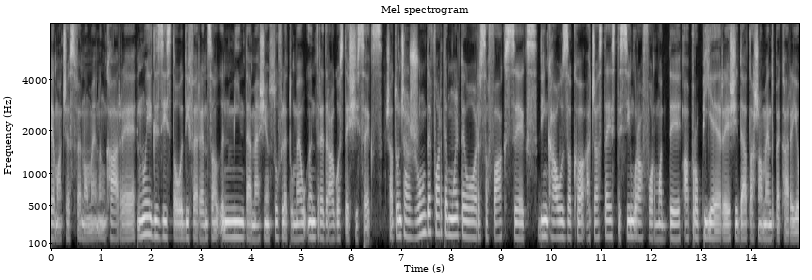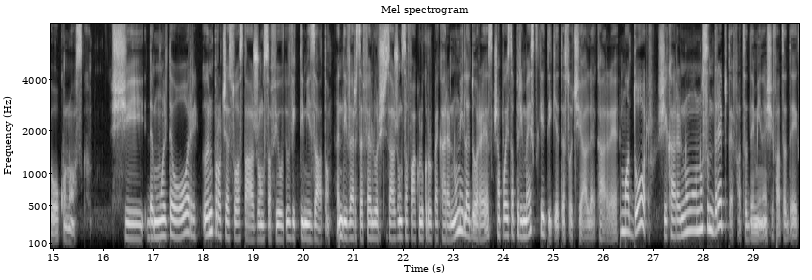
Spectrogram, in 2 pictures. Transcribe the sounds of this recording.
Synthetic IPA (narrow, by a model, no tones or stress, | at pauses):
ema̰t͡ʃe̞st̪fe̞̰no̞̰me̞̰nɨ̰ŋkʰaɾe̞̰nue̞ɡzist̪əo̞d̪ife̞̰ɾʔe̞nt̪sə̰ʔɨ̰nmint̪eamaʃiɨnsufle̞t̪ume̞wʔɨnt̪ɾe̞d̪ɾaɡo̞st̪e̞ʃise̞̰ksʃiat̪unt͡ʃʲaʒuŋɡ̚d̪e̞foart̪e̞mult̪e̞o̞rʲsəfakse̞ksd̪iŋkauzəkʰəʔat͡ʃast̪aje̞st̪e̞siŋɡuɾafo̞rməd̪e̞apɾo̞pije̞̰ɾe̞̰ʃid̪e̞at̪aʃame̞nt̪̚pe̞ka̰ɾe̞̰je̞̰wo̰kuno̞̰sk | ʃid̪e̞mult̪e̞o̞rʲɨnpɾo̞t͡ʃe̞suəst̪a̰ːʒuŋɡsəfiwvik̚t̪imizat̪əɨnd̪ive̞rse̞fe̞lurʲʃi̥səaʒuŋɡsəfaklukɾurʲpe̞kaɾe̞numile̞d̪o̞̰ɾe̞̰skʃiapo̞jsəpɾime̞ske̞t̪ikʲe̞̰t̪e̞̰so̞̰t͡ʃia̰lḛka̰ɾe̞̰məd̪o̞rʃikaɾe̞nunusunt̪̚d̪ɾe̞pt̪e̞fa̰t̪səd̪e̞̰mḭne̞̰ʃifa̰t̪səd̪eḛ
